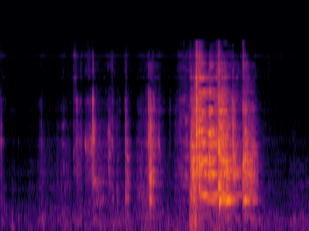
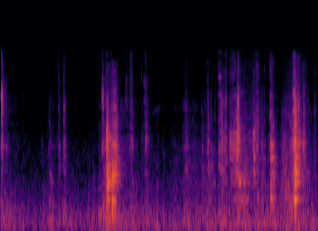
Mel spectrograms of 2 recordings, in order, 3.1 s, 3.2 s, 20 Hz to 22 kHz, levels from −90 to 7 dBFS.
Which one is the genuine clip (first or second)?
second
